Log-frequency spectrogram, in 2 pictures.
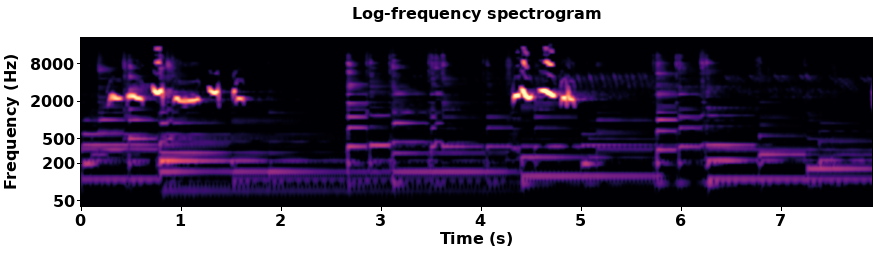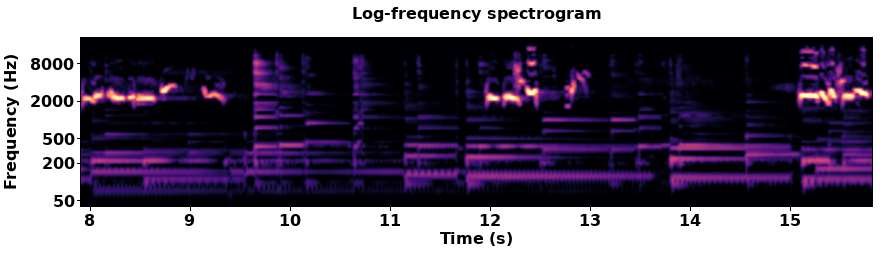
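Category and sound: bird, mistle thrush song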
